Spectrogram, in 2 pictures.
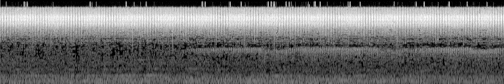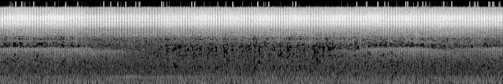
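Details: Grasshopper sound: an unbroken, shrill high-pitched buzzing trill lasting the whole stretch at even strength, with faint low murmurs in the background.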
